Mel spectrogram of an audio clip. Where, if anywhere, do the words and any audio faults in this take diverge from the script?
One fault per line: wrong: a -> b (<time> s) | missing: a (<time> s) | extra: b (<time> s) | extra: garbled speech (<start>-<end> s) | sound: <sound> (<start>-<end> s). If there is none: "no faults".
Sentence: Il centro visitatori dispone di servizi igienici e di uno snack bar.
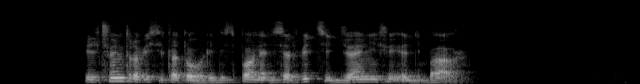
missing: uno snack (4.2 s)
